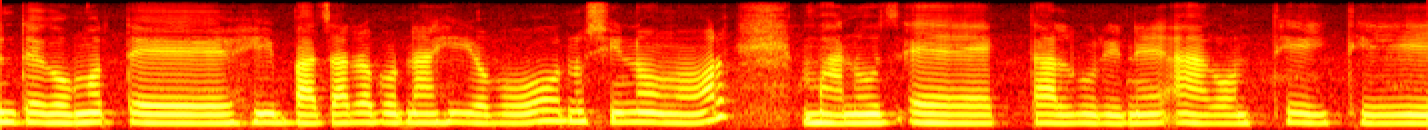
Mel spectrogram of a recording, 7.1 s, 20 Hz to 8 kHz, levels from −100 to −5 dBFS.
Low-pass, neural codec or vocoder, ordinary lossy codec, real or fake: 7.2 kHz; none; none; real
